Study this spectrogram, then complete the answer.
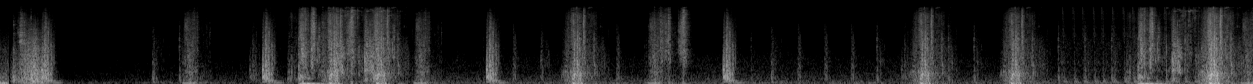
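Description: Footsteps patter as a video game character runs.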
